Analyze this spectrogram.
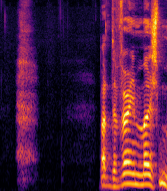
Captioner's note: sighing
